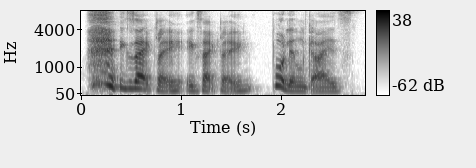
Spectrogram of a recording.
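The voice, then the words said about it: Sarcastic delivery. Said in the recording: “I'm saying that sarcastically, obviously.”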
